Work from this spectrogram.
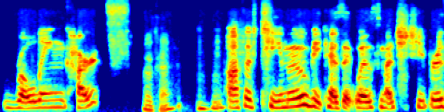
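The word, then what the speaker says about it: Temu: carts okay off of Teemu because it was much cheaper than Amazon were you saying it wrong were you saying it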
